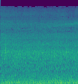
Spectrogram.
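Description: Road traffic on the Claudia Lars highway, El Salvador, heard as a constant close rumble and hiss of vehicles flowing past, loud and unbroken with no speech.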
